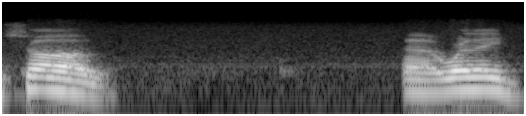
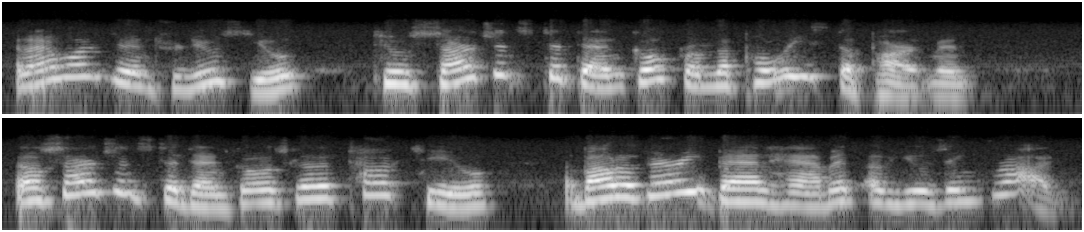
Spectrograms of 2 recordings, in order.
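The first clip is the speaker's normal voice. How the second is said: high, prim sketch-nun voice; Sister Mary Elephant; 6 semitones higher than usual. Retold or imitated. Nun introducing a police sergeant to class, high put-on voice. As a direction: introduce a guest in a high mock-teacherly lilt. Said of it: "she, she goes".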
